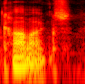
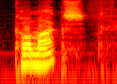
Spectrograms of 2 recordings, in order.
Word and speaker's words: Comox: Is that the way you pronounce that? Comox? Comox.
